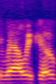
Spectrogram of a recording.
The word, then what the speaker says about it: Rowyco: Well, different people say it different ways, but I just say Rowico. But Rowico? Okay. Rowico, Rowyco, and of course, you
